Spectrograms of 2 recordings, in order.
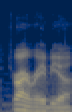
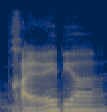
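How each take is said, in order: First: It is said in the speaker's ordinary accent. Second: It is said in a put-on French accent.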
